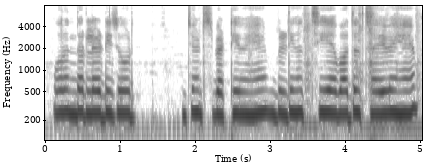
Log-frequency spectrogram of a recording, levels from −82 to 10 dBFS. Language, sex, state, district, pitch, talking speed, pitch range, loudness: Hindi, female, Rajasthan, Churu, 255 Hz, 180 wpm, 245-260 Hz, -21 LUFS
